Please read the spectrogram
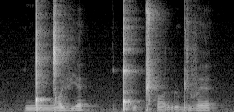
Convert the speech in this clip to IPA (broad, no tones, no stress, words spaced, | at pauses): ŋ͡ǃiŋ͡ǀɒvʲæ | ǃʰuǁʰɒru ɖɪvæ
